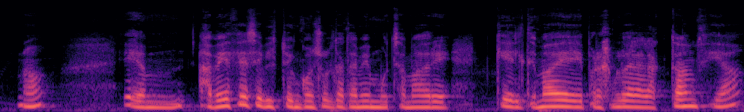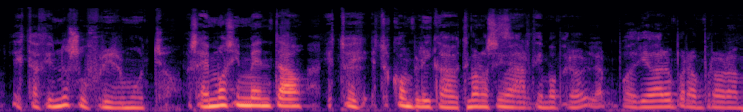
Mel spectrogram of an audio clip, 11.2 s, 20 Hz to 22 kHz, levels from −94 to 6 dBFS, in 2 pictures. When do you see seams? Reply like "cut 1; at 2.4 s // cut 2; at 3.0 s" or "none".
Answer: cut 1; at 3.5 s // cut 2; at 5.6 s // cut 3; at 6.9 s // cut 4; at 8.0 s // cut 5; at 9.1 s

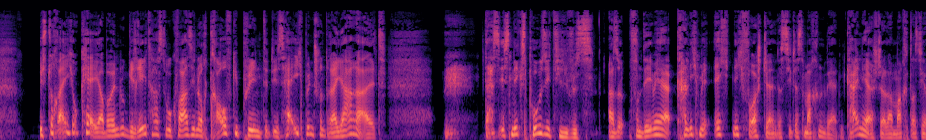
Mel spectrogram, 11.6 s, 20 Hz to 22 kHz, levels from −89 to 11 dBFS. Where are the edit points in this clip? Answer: none

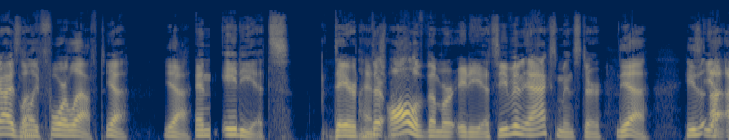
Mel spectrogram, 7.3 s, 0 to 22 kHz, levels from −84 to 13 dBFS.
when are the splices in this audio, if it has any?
cut 1; at 2.1 s // cut 2; at 3.6 s

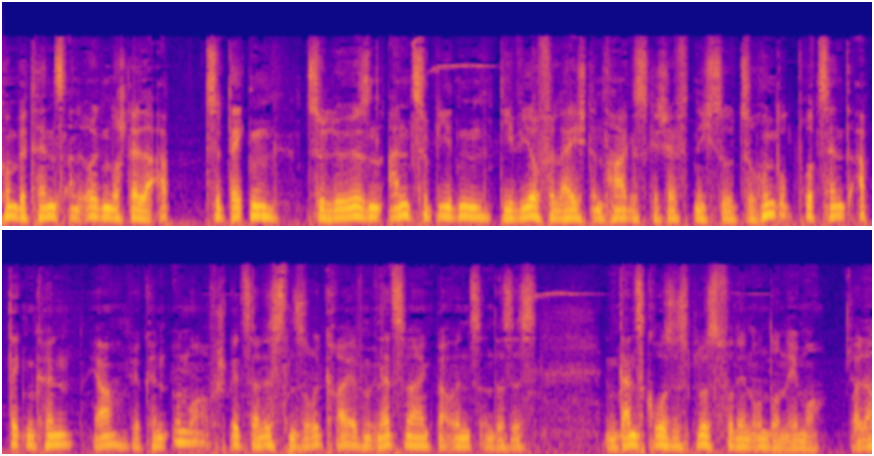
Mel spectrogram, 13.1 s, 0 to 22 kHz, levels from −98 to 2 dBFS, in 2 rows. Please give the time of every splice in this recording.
cut 1; at 9.3 s

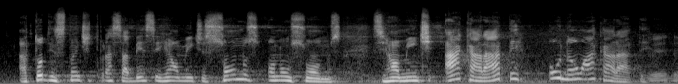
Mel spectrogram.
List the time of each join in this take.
cut 1; at 1.0 s

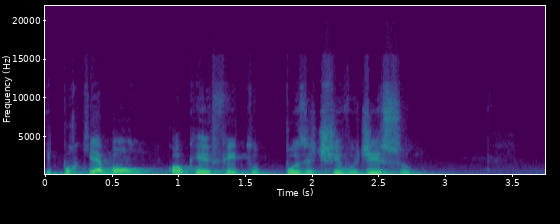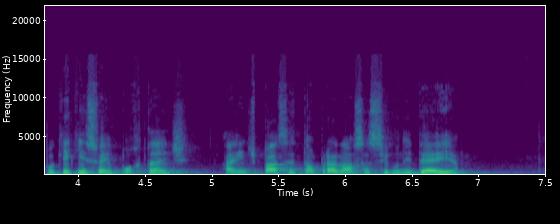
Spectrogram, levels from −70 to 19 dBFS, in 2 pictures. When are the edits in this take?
none

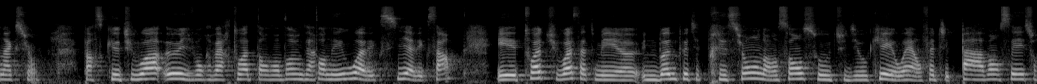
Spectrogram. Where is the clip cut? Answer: cut 1; at 2.1 s // cut 2; at 3.1 s

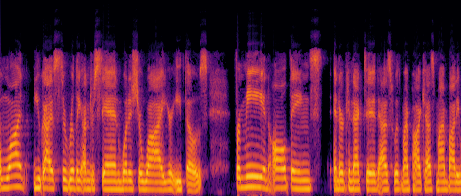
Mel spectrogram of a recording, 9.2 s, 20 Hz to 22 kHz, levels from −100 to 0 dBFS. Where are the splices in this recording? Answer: none

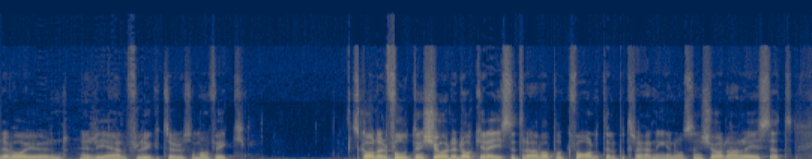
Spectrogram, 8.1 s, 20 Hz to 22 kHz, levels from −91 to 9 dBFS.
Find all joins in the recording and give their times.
cut 1; at 5.2 s

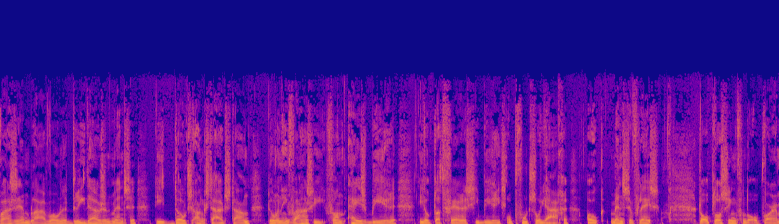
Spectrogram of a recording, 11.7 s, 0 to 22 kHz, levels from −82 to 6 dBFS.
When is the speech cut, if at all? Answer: cut 1; at 5.2 s // cut 2; at 7.6 s

